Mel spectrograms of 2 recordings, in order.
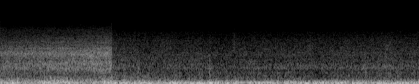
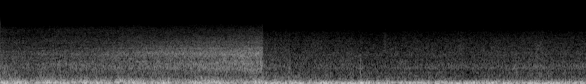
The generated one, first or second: second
